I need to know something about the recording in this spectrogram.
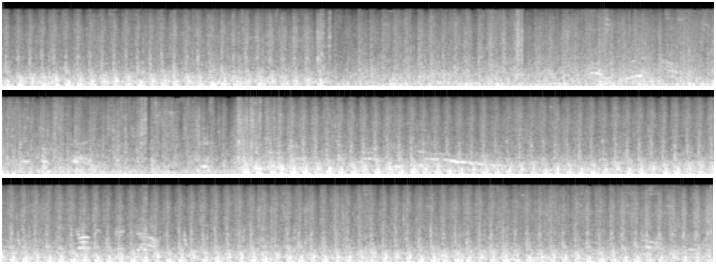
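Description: Rapid gunfire rattles on and off.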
